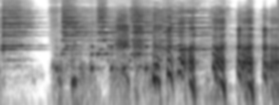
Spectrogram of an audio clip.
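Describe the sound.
A reedy party horn sounds a steady buzzing tone, then breaks into a string of wobbling, squeaky bursts that sag and sputter as its air slowly runs out.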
